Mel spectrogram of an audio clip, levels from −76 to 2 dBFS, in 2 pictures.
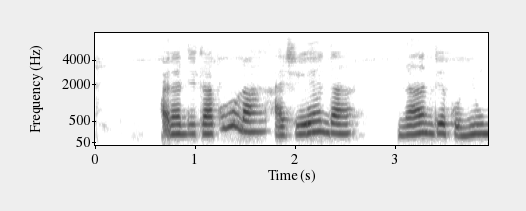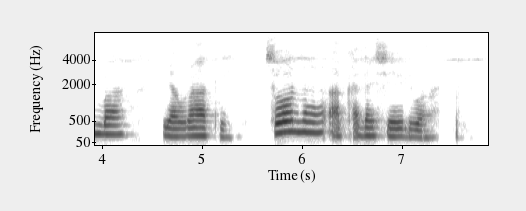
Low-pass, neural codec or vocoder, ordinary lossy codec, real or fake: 7.2 kHz; codec, 16 kHz in and 24 kHz out, 1.1 kbps, FireRedTTS-2 codec; MP3, 48 kbps; fake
